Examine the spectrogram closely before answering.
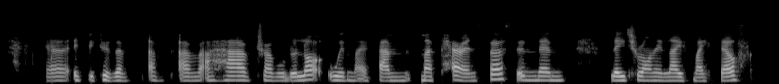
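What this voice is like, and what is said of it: Hard-to-place mixed foreign accent. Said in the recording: “If you hear my accent, a lot of people can't really tell where I'm from”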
